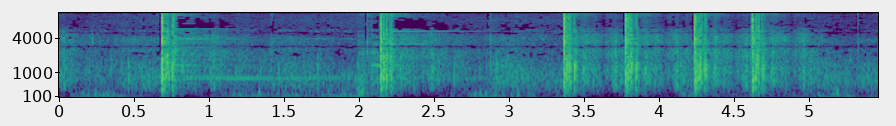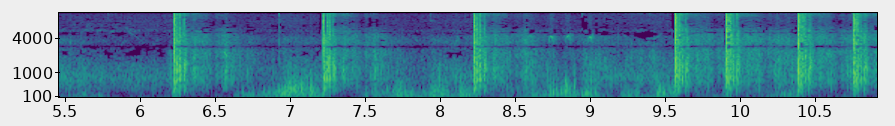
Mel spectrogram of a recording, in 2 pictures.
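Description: Handgun shots fired in an uneven string, about a dozen in all, some as quick pairs about a third of a second apart and others a second or more apart.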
